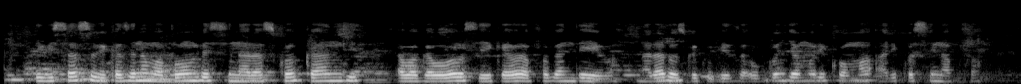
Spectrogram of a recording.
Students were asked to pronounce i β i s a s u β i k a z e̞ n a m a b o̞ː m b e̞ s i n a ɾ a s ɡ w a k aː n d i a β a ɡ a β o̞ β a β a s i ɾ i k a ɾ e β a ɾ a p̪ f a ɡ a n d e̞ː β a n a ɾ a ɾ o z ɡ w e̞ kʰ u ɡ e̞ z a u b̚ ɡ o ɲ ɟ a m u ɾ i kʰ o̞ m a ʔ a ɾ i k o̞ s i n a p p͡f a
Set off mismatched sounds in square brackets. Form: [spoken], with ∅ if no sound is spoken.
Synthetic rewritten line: i β i s a s u β i k a z e̞ n a m a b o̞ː m b e̞ s i n a ɾ a s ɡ w a k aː n d i a β a ɡ a β o̞ β a β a s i ɾ i k a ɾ e β a ɾ a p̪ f a ɡ a n d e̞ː β a n a ɾ a ɾ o z ɡ w e̞ [k] u ɡ e̞ z a u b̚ ɡ o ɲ ɟ a m u ɾ i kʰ o̞ m a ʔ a ɾ i k o̞ s i n a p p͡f a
